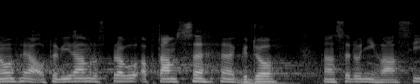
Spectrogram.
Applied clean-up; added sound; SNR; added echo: none; none; none; none.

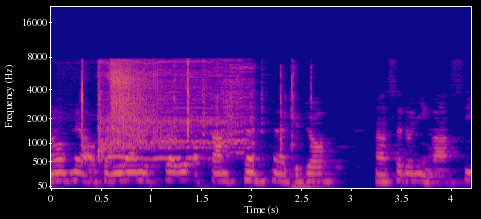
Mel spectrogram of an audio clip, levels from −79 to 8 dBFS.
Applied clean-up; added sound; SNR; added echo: classical method WPE with log-MMSE.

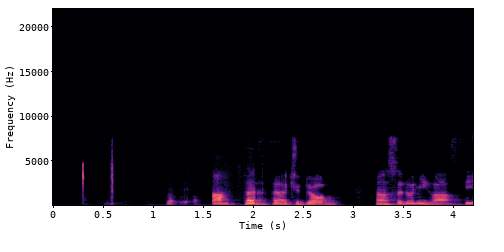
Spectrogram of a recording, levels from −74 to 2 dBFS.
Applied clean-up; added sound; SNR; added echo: neural mask model DeepFilterNet 3.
